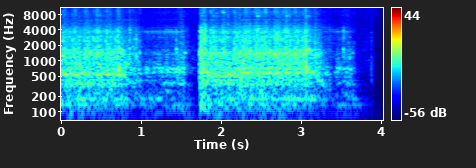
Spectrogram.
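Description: Home sewing machine stitching a leotard, a loud, close, continuous mechanical whir that stops briefly then resumes before winding down.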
